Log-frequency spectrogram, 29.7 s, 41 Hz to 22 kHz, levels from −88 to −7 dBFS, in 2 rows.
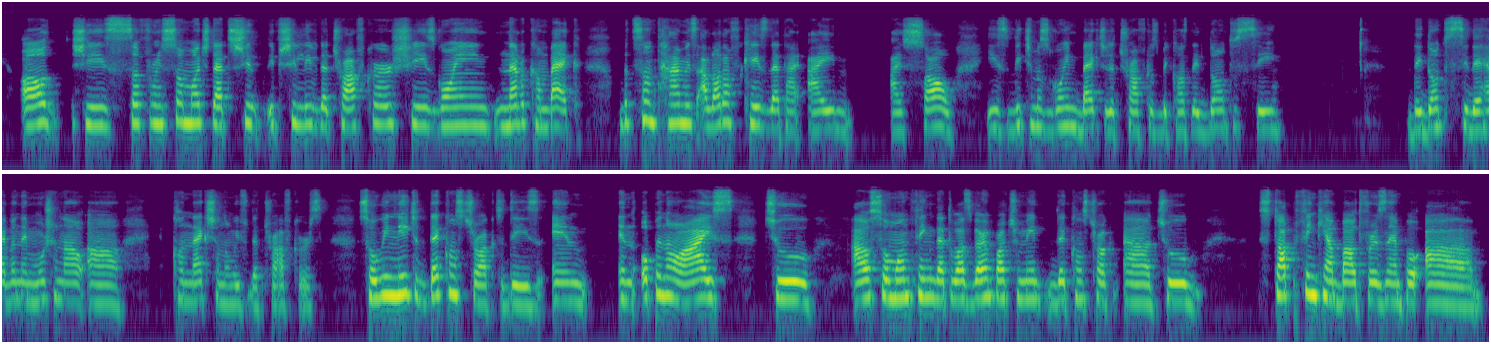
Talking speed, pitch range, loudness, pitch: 165 wpm, 185-220 Hz, -24 LUFS, 200 Hz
